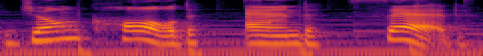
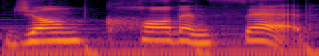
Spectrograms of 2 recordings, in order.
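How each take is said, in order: First: The D at the end of 'and' is pronounced. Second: The D at the end of 'and' is dropped. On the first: The speaker calls it wrong. "I did not say" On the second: The speaker calls it right. "but I said"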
